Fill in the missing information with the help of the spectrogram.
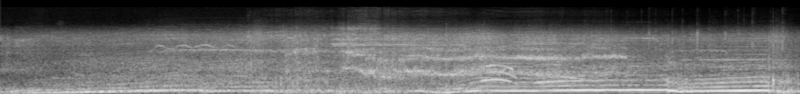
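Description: A rally car's engine revving hard as the car approaches. The pitch climbs, drops sharply and climbs again about halfway through, then holds high, while the tyres squeal in the middle.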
